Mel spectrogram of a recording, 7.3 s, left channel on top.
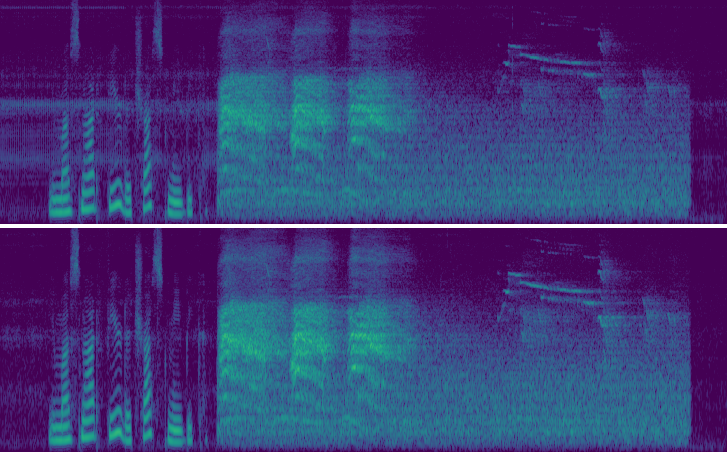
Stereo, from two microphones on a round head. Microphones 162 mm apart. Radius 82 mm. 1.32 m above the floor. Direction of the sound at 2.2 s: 15° right (ahead or behind).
